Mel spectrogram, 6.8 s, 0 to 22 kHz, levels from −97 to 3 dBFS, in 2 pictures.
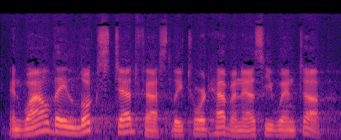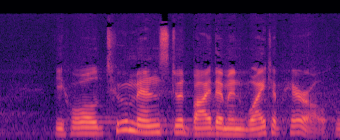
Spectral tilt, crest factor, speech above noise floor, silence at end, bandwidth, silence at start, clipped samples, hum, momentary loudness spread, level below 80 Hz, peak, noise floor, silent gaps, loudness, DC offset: -3.5 dB/octave; 20 dB; 27 dB; 0 s; 16 kHz; 0.1 s; under 0.1%; none; 7 LU; -66 dBFS; -10 dBFS; -57 dBFS; none; -29 LUFS; under 0.1%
